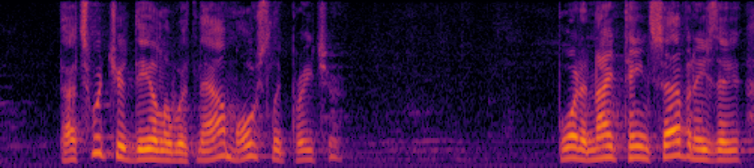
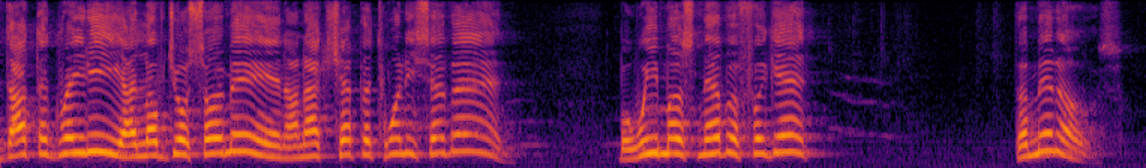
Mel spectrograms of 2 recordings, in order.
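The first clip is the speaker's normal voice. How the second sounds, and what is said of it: Put-on French Canadian accent. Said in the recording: “Real big, tall guy with a French accent.”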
